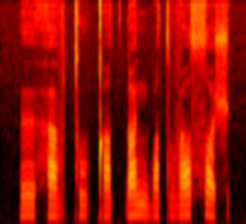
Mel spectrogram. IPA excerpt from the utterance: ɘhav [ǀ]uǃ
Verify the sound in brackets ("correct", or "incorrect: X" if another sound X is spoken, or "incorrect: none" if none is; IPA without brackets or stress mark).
correct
